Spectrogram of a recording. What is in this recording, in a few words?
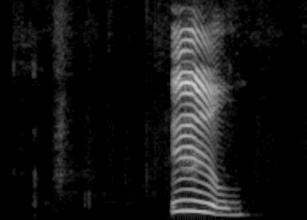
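"shi2wu4", Chinese, female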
